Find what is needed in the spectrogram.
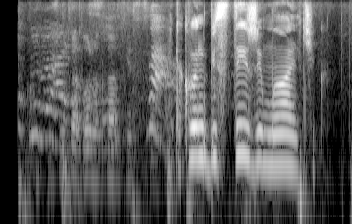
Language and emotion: Russian, angry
